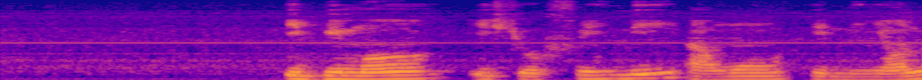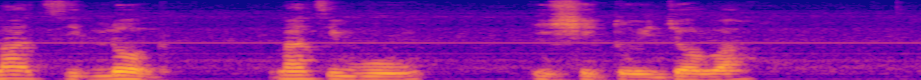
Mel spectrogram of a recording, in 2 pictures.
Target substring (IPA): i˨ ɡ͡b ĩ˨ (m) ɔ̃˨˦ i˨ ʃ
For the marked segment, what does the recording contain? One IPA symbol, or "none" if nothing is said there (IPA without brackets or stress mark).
m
